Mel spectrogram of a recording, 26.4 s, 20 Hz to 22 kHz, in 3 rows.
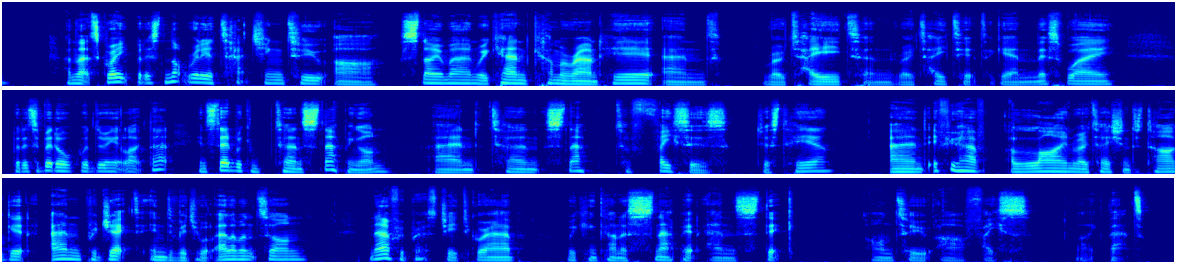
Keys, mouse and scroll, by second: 0.4-2.1 middle drag, 3.0-4.7 middle drag, 4.7 r, 6.2-7.4 middle drag, 7.4 r, 8.2-10.0 middle drag, 11.1 click, 12.3-15.1 drag, 17.8-19.3 drag, 20.9 g, 24.8-26.3 middle drag.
